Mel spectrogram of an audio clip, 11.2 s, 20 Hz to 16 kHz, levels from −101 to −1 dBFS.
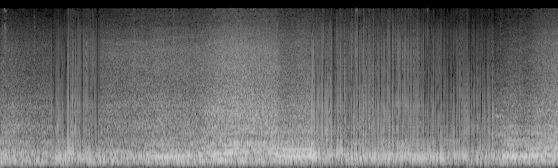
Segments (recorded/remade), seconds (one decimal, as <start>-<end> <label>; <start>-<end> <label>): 0.0-1.0 recorded; 1.0-2.0 remade; 2.0-6.2 recorded; 6.2-9.9 remade; 9.9-11.2 recorded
